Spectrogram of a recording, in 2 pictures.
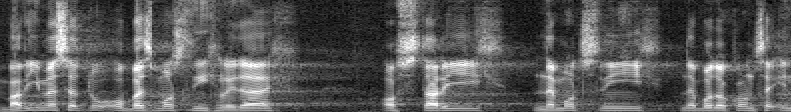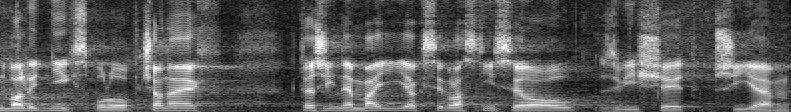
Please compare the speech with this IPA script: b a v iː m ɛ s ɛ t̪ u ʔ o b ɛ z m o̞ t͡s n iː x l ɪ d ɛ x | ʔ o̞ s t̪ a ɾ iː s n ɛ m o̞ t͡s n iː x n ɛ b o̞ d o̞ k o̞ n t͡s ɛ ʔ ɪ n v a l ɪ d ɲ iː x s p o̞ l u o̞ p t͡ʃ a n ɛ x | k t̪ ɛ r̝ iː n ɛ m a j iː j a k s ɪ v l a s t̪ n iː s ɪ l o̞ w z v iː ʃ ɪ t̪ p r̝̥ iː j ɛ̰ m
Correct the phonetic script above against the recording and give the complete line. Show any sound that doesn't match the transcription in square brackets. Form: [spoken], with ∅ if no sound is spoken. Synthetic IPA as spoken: b a v iː m ɛ s ɛ t̪ u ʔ o b ɛ z m o̞ t͡s n iː x l ɪ d ɛ x | ʔ o̞ s t̪ a ɾ iː [x] n ɛ m o̞ t͡s n iː x n ɛ b o̞ d o̞ k o̞ n t͡s ɛ ʔ ɪ n v a l ɪ d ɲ iː x s p o̞ l u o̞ p t͡ʃ a n ɛ x | k t̪ ɛ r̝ iː n ɛ m a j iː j a k s ɪ v l a s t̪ [ɲ] iː s ɪ l o̞ w z v iː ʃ ɪ t̪ p r̝̥ iː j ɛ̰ m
